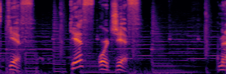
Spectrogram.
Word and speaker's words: GIF: This is one of the like few cases where the creator is wrong. It's GIF, not GIF. All right. It's GIF. Otherwise, it would have been spelled with a J.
